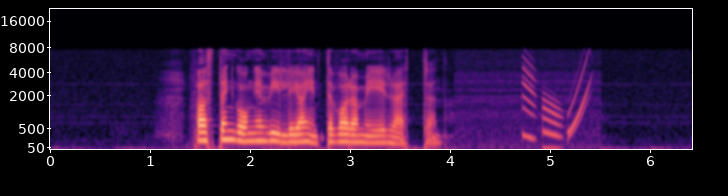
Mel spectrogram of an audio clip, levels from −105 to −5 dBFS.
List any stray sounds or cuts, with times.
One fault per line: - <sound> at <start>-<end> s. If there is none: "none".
- chirp at 4.7-5.4 s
